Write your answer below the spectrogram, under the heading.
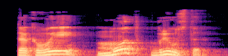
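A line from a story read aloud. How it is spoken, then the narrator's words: Slow, confident, accusing. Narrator (Russian): сказал я медленно и уверенно, как будто обвиняя ее в каком-нибудь преступлении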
